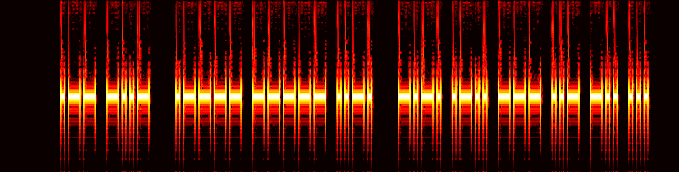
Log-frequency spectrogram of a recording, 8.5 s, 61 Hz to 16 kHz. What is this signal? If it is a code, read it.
Morse code, heard as a keyed tone, about 25 wpm, 700 Hz. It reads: WX 10F CLOUDS
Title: Practice QSO - Exchange 2 - Info - 25wpm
